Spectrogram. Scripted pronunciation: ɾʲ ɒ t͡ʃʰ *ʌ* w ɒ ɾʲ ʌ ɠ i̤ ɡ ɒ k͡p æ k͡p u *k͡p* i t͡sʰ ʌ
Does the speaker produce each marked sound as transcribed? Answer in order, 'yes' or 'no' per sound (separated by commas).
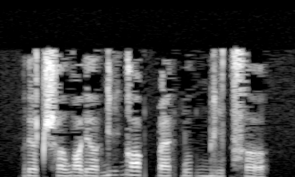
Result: yes, no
